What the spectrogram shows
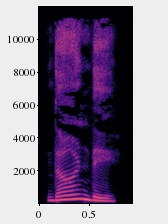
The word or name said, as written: ದಂಡೆ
